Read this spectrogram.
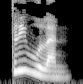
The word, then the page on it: triwulan: Indonesian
